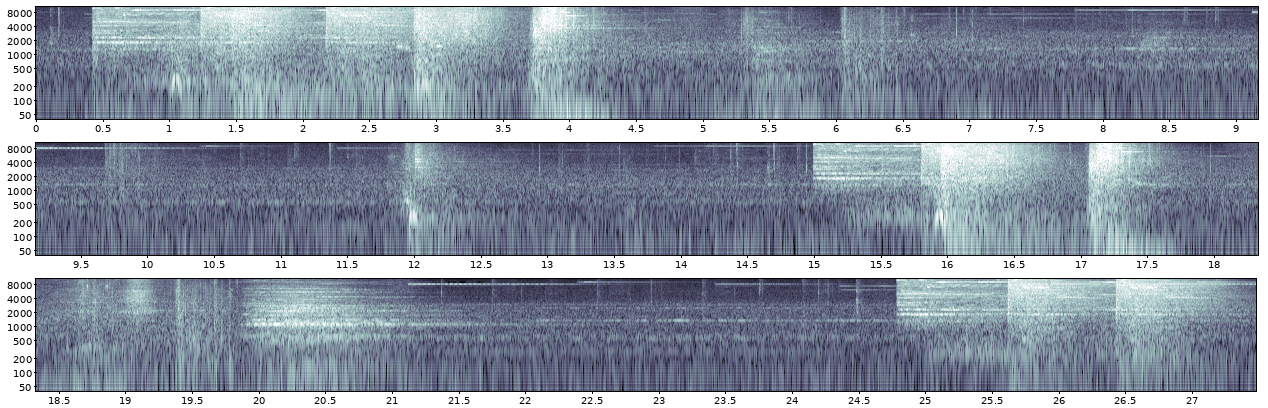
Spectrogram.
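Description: A sword swishes and clangs in combat.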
